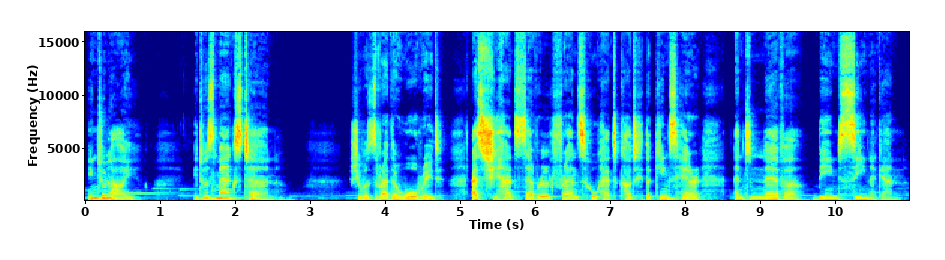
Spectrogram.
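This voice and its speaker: A woman reads a scripted bedtime story as narrator. Her delivery is unhurried and expressive, with a soft husky edge, and music plays underneath. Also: medium pitch.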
